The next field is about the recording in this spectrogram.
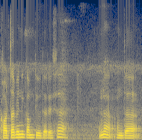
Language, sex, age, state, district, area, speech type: Nepali, male, 18-30, West Bengal, Darjeeling, rural, spontaneous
